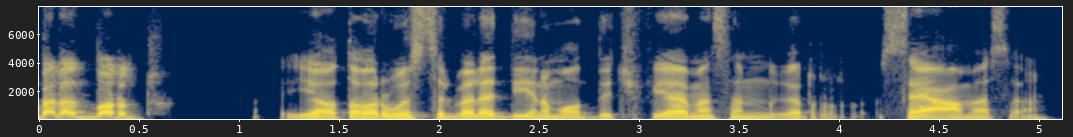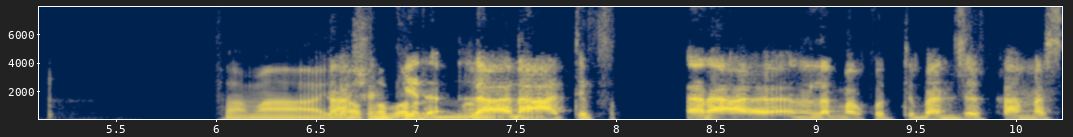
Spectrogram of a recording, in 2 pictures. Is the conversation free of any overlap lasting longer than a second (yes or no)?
no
